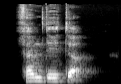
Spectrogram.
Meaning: female equivalent of homme d'État: stateswoman
- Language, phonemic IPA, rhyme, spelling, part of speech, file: French, /fam d‿e.ta/, -a, femme d'État, noun, LL-Q150 (fra)-femme d'État.wav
